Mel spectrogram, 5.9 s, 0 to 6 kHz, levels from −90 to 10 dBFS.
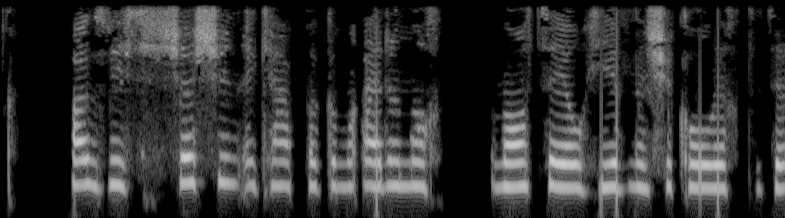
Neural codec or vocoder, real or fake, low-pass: none; real; 5.4 kHz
